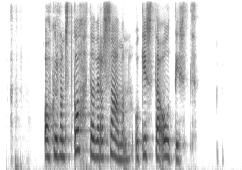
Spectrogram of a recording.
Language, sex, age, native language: Icelandic, female, 20-29, Icelandic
